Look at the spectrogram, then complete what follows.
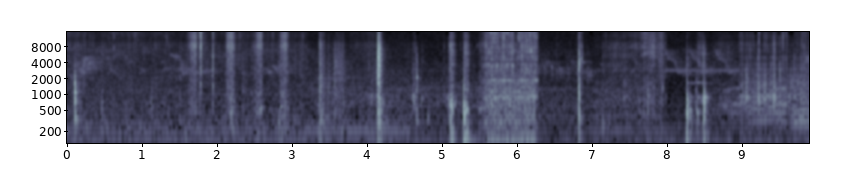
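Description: Water dripping and trickling in scattered sharp drops, with a short rush of pouring just after halfway. Music comes in near the end.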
